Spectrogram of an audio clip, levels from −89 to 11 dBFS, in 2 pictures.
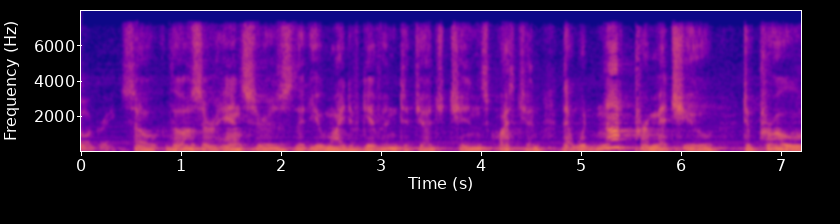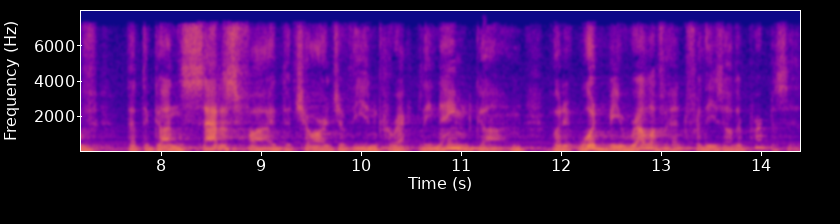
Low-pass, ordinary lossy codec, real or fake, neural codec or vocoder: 7.2 kHz; AAC, 48 kbps; real; none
